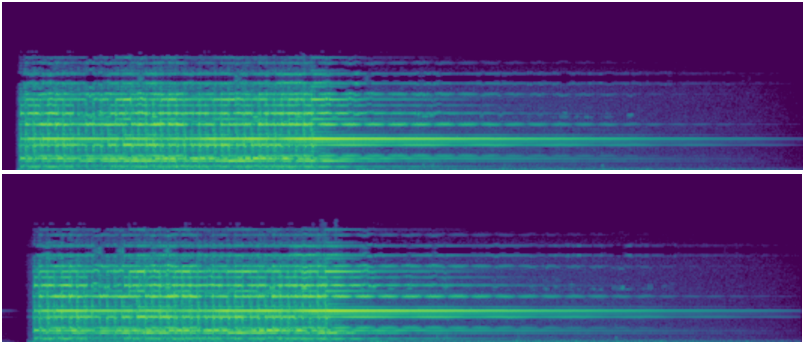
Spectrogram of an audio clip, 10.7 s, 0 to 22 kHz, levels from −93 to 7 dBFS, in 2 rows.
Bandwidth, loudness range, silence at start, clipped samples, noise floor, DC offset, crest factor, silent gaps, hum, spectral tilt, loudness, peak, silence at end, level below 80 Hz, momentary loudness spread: 15.5 kHz; 8 LU; 0.1 s; under 0.1%; -60 dBFS; under 0.1%; 14 dB; none; none; 3 dB/octave; -10 LUFS; 0 dBFS; 1 s; -54 dBFS; 18 LU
